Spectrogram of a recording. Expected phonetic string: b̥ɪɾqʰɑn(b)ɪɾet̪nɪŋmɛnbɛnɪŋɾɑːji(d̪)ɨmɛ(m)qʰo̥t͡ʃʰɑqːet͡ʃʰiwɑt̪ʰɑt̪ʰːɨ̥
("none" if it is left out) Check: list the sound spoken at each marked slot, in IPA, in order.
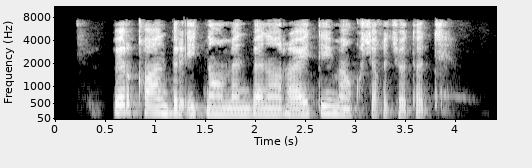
b, t̪, n

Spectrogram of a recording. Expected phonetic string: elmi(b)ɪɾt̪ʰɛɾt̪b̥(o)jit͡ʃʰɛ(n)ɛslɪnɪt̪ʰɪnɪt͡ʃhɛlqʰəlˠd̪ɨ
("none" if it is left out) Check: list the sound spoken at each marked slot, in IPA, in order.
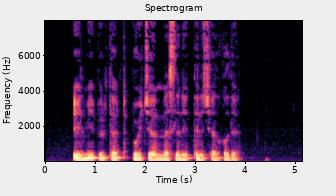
b, o, m

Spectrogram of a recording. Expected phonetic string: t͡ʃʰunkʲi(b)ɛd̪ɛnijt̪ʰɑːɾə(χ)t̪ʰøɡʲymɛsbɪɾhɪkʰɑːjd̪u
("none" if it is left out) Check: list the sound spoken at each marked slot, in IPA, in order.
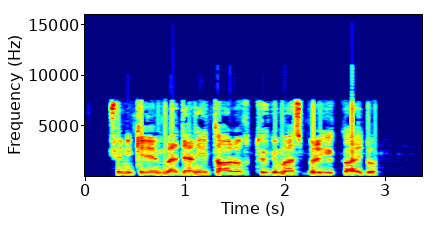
m, χ

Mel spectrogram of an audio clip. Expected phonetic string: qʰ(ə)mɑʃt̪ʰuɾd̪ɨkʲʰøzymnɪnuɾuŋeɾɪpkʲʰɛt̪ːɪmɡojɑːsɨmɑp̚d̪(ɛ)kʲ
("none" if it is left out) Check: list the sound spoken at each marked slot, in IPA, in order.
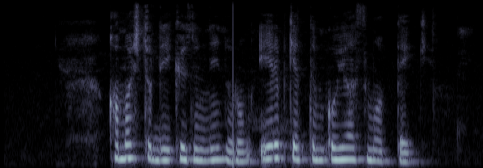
ɑ, ɛ

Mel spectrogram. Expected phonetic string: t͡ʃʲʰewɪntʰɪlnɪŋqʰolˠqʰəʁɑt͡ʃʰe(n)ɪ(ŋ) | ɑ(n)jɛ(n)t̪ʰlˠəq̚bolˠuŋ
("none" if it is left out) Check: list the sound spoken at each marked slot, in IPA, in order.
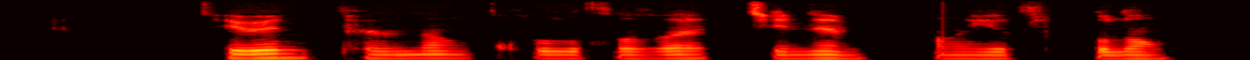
n, m, ŋ, none

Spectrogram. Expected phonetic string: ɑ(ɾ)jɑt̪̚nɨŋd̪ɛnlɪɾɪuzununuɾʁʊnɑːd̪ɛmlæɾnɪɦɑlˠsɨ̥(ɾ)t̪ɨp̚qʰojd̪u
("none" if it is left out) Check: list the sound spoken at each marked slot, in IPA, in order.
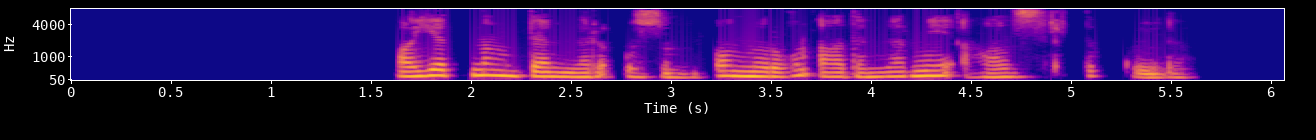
none, ɾ

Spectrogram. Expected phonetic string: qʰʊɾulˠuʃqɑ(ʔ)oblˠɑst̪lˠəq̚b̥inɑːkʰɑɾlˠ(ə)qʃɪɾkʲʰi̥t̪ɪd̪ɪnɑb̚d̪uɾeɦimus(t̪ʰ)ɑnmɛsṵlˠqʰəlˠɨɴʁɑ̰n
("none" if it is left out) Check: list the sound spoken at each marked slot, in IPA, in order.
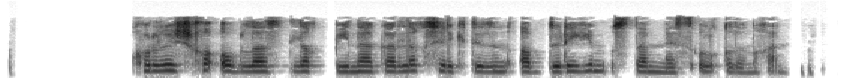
ʔ, ə, t̪

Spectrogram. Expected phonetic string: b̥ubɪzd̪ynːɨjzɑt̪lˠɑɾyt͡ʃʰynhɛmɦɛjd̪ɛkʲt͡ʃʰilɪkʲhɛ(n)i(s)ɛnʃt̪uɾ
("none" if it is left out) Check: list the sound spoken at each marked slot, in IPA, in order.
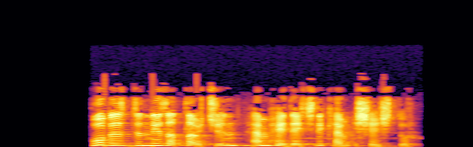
m, ʃ

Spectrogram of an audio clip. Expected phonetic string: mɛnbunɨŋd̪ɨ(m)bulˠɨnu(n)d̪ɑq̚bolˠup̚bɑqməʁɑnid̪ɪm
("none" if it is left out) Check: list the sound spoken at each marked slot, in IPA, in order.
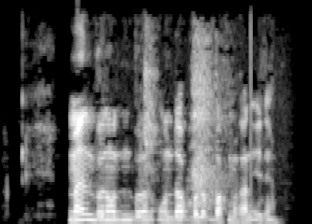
n, n

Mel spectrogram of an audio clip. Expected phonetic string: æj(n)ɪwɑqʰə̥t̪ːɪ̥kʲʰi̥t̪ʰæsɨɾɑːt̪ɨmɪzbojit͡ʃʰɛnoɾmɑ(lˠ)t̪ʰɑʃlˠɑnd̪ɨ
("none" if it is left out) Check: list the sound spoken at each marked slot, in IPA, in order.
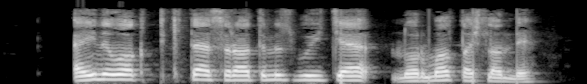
n, lˠ

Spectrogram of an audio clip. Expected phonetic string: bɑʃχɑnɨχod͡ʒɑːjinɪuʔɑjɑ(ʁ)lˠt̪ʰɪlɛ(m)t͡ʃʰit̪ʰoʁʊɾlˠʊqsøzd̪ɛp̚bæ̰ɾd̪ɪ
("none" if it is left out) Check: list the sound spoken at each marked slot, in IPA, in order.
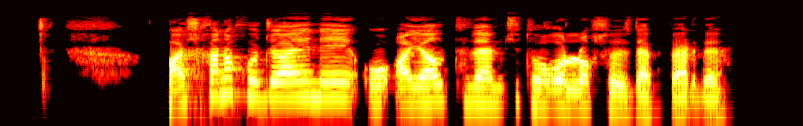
none, m

